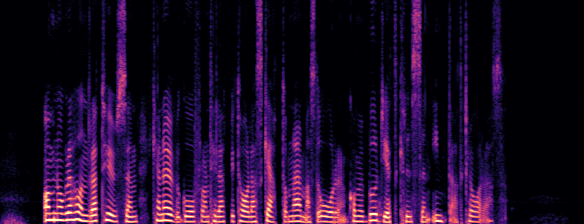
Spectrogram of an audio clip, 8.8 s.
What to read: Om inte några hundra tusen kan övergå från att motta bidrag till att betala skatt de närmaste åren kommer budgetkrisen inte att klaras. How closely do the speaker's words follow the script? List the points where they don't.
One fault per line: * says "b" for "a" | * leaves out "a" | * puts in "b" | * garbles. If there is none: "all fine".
* leaves out "inte"
* leaves out "att motta bidrag"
